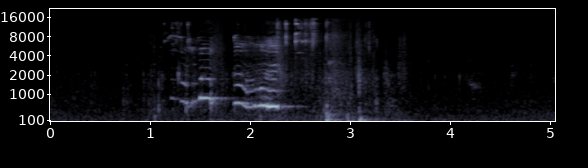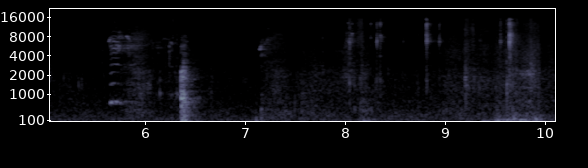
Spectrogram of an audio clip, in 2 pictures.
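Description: Dog whining in short cries that fall in pitch, loudest a second or two in. Then quieter scuffing and a single sharp click about six seconds in.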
